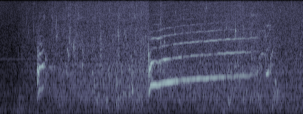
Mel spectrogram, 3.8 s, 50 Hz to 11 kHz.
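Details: Keiko the killer whale calls underwater about an hour after splashdown on 1998-09-07, apparently trying to get attention: a brief tonal squeal, then a long, slowly rising harmonic whine.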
